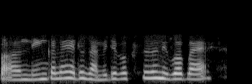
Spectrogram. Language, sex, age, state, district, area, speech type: Assamese, female, 18-30, Assam, Sivasagar, rural, conversation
